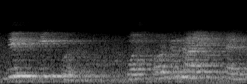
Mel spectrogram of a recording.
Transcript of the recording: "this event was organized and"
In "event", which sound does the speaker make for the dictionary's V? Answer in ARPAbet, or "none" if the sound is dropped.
P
